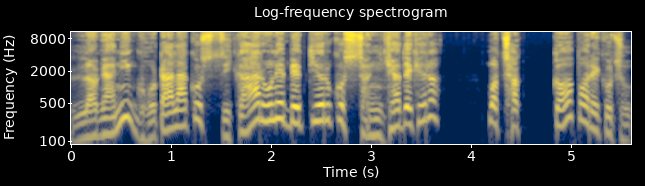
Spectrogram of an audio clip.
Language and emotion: Nepali, surprised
